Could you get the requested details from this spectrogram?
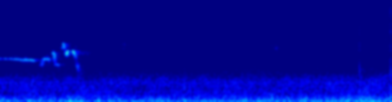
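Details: Japanese bush warbler singing at dawn at Kisoue in its singing season: a long, steady whistled note, then a quick rising and falling flourish. Faint chirps follow over constant low rumbling background noise.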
